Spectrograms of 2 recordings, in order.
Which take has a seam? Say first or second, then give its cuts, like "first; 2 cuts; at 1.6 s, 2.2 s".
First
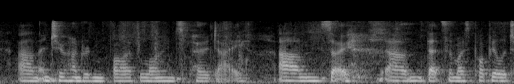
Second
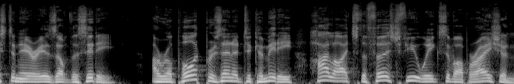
first; 1 cut; at 2.8 s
